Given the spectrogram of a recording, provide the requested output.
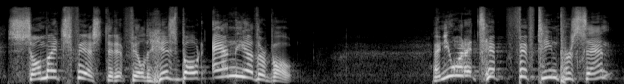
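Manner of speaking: high, incredulous rebuke; indignant scolding. Real, not acted. Preacher shaming students who tip little, indignant scolding. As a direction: challenge them in rising disbelief.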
